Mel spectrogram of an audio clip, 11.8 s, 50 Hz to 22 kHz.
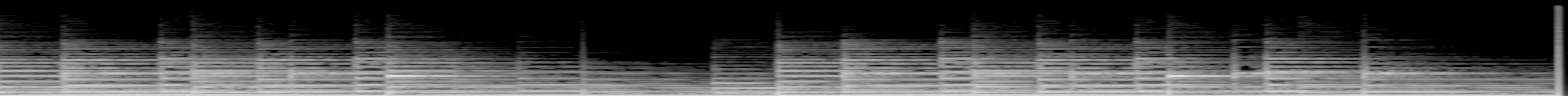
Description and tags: Loopy Sad 3
Needed a good sad track for my videos. I find sad a lot harder to compose than happy. Hopefully it fits, but if it doesn't work for me, maybe it will work for you!
sad, musical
